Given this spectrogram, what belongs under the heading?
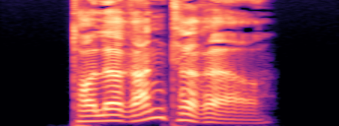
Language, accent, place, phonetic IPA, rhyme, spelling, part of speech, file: German, Germany, Berlin, [toləˈʁantəʁɐ], -antəʁɐ, toleranterer, adjective, De-toleranterer.ogg
- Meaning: inflection of tolerant: 1. strong/mixed nominative masculine singular comparative degree 2. strong genitive/dative feminine singular comparative degree 3. strong genitive plural comparative degree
